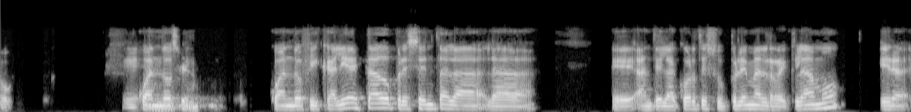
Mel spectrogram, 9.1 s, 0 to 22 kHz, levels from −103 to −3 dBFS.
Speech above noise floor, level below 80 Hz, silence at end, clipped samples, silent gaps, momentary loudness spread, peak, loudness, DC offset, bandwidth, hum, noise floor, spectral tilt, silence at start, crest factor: 69 dB; -54 dBFS; 0 s; under 0.1%; none; 10 LU; -4 dBFS; -19 LUFS; under 0.1%; 8.2 kHz; none; -87 dBFS; -5 dB/octave; 0 s; 16 dB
